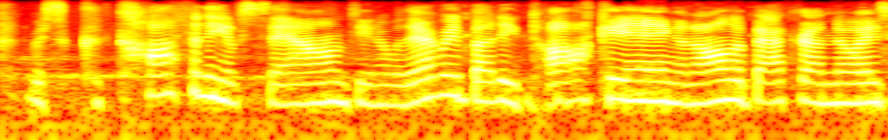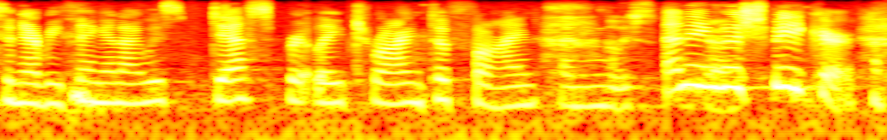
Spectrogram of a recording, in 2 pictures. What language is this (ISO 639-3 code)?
eng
